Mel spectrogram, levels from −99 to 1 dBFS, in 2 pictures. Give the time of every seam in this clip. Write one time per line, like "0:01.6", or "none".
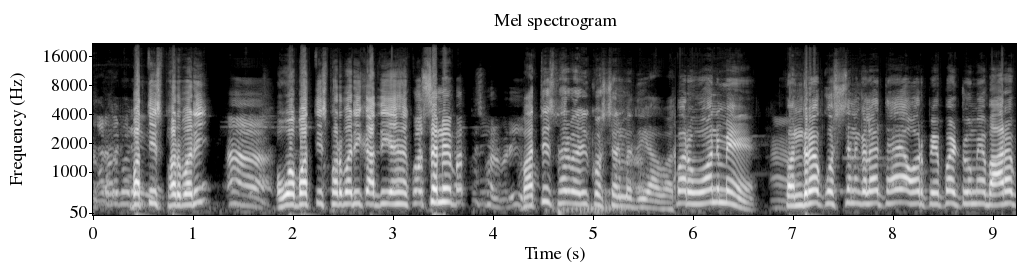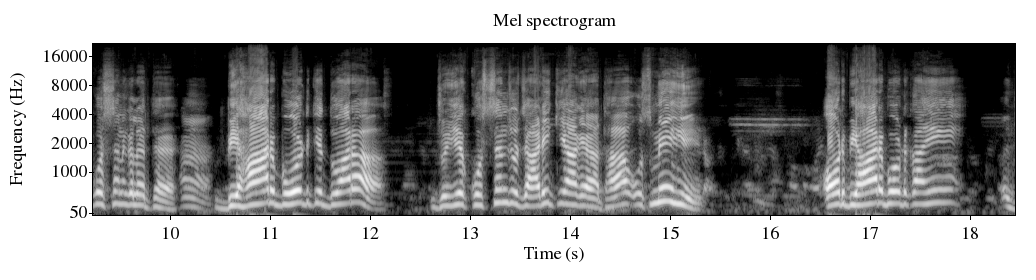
0:05.8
